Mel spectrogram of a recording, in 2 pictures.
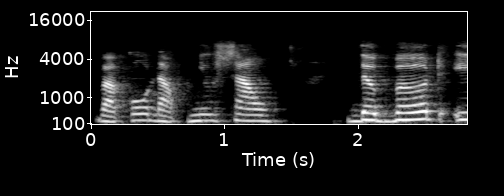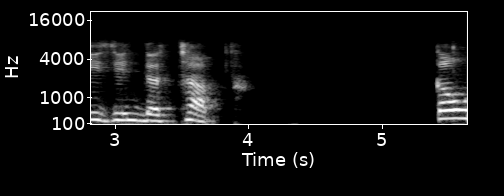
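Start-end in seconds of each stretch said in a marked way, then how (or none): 2.0-3.7 "The bird is in the tub" read as one smooth phrase with the words joined; đọc nối liền cả câu; linked reading. Shown as a demonstration. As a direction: link the words of "The bird is in the tub" together, no gaps. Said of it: "Nếu như đọc nối, cô sẽ nối hai từ này".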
